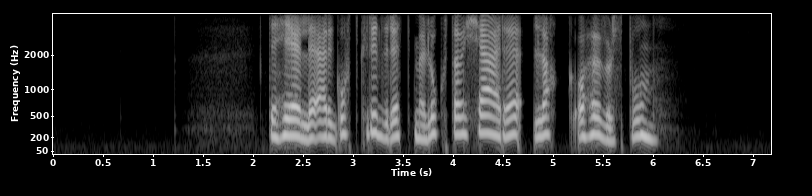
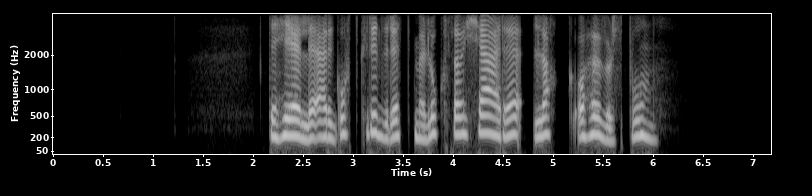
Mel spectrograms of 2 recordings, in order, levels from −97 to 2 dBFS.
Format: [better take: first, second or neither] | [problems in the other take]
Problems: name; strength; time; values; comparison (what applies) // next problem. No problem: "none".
first | noise reduction (neural separator model SepFormer WHAM!)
